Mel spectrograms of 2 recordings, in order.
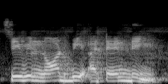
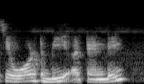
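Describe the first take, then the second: First: Will not is said as two full words. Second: Will not is contracted into one word, won't. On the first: This form is used more in writing. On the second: This form is used more in conversation.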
